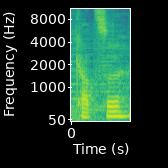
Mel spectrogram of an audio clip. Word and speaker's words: Katze: So I can pronounce Katze, of course.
